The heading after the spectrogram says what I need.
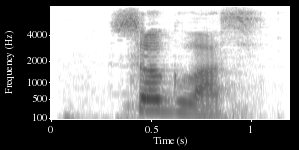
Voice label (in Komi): "сӧглас", Komi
